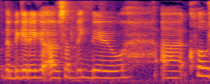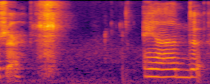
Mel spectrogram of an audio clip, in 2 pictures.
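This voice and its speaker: A woman's voice: mid-range voice, slight background noise. Congested woman reading tarot. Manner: chatty, thinks aloud, repeats "all right". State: congested, sniffling. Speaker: tarot reader, channel host. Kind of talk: casual tarot reading to camera.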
